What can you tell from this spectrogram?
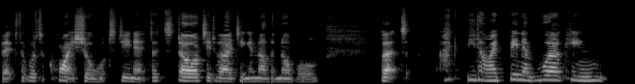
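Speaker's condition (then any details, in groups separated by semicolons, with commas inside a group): Deafness; analog hearing aids in childhood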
